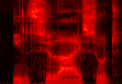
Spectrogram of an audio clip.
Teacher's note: ae together is a diphthong which sounds like i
